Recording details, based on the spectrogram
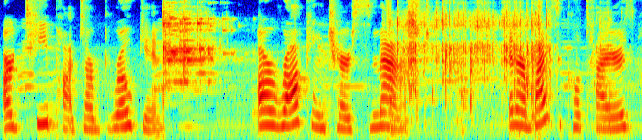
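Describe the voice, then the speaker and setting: Woman voicing a tiny, high, piping little mayor. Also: slow, loud music behind the voice. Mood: pleading. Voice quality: small, piping. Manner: earnest rhyming speech. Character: tiny, polite, grateful mayor of a speck-sized town.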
